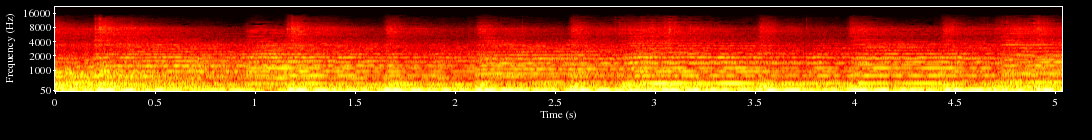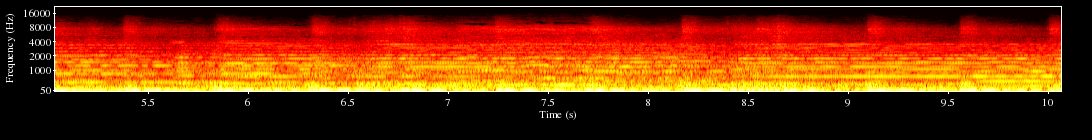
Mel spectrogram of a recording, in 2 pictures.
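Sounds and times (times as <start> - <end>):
ballroom dance music over loudspeakers: 0.0 - 10.0.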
